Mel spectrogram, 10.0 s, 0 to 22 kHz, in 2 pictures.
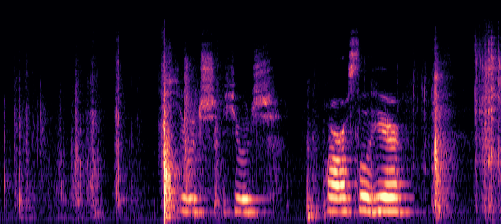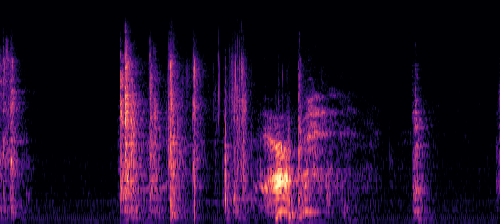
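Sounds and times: packing tape ripping: 0.0s - 2.0s, 4.1s - 5.4s, 6.2s - 7.7s.

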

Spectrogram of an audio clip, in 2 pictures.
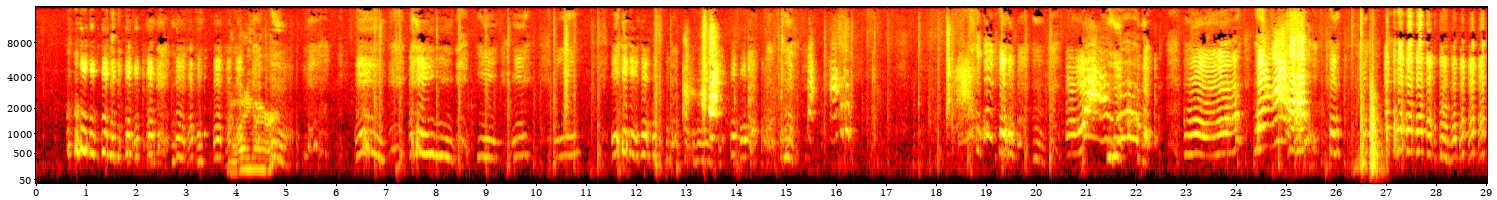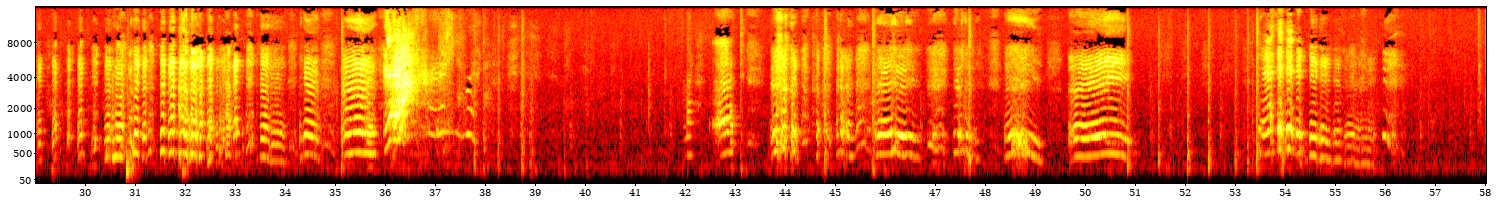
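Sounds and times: baby laughing: 0.6s - 5.6s, 6.4s - 10.9s, 11.5s - 16.4s, 18.2s - 37.8s, 43.7s - 46.7s, 53.4s - 56.2s
baby squealing: 12.9s - 14.7s, 15.4s - 16.4s, 18.2s - 19.6s, 20.6s - 22.4s, 23.0s - 26.1s, 35.2s - 37.8s.

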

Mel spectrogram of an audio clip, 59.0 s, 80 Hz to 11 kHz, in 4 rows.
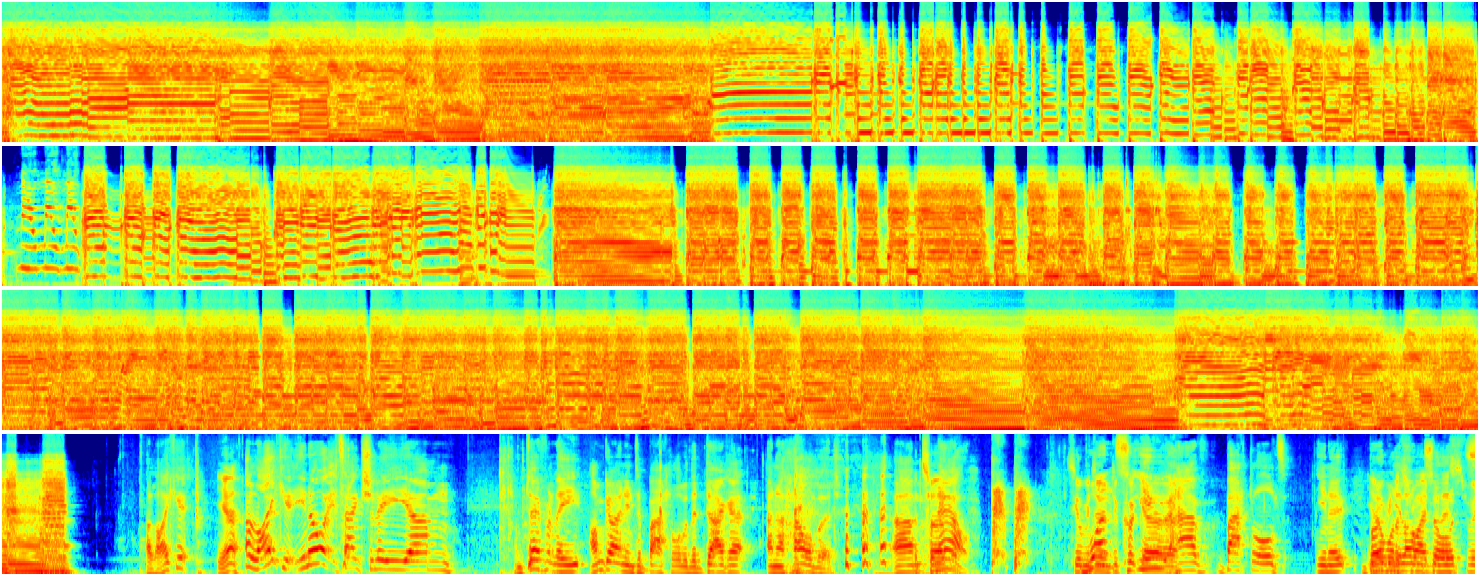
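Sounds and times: overdriven electric guitar: 0.0s - 14.9s, 15.5s - 45.2s.

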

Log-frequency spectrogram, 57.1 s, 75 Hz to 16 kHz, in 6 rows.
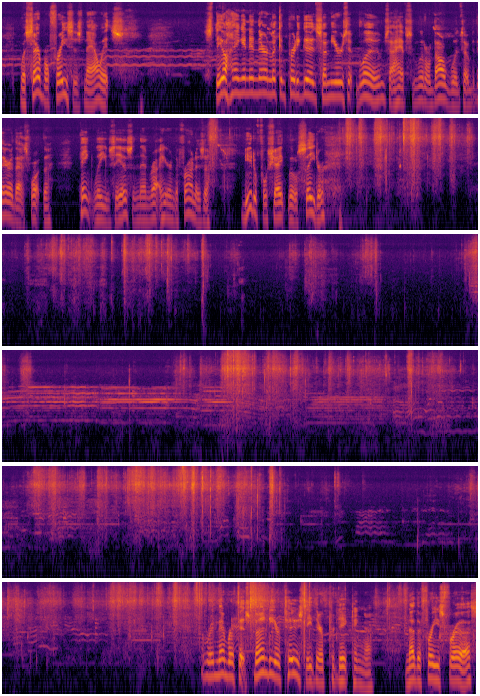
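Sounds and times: footsteps crunching on dry leaves: 13.6s - 14.0s, 16.0s - 23.9s, 24.6s - 26.7s, 28.2s - 29.2s, 32.0s - 37.8s, 38.5s - 43.8s, 47.3s - 56.5s
music with held notes: 28.3s - 57.0s.

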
